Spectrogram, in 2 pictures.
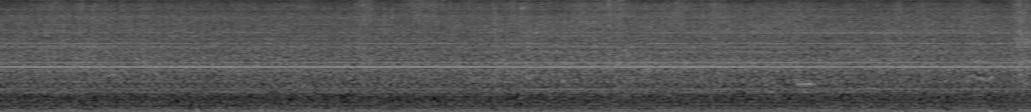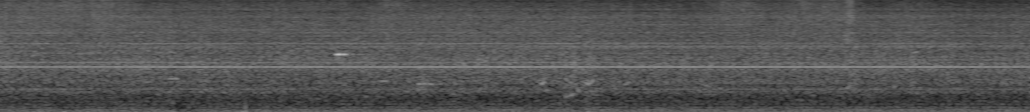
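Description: Fire engine's diesel engine running steadily with a low hum, and a steady high-pitched whine on top of it.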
